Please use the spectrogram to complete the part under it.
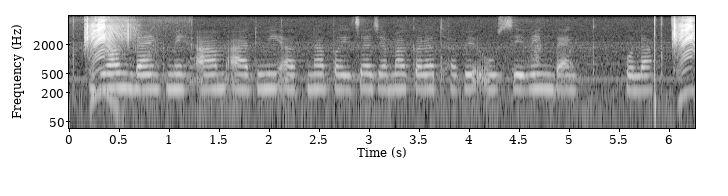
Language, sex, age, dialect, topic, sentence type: Bhojpuri, female, 18-24, Northern, banking, statement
